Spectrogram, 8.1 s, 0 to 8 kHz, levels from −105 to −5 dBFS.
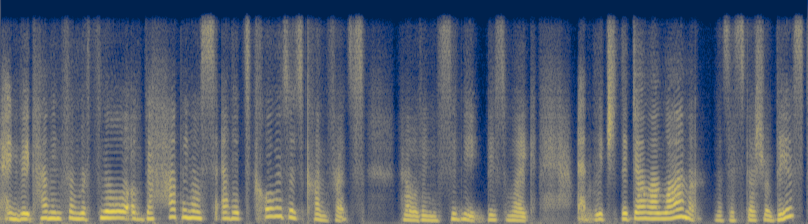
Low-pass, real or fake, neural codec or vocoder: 7.2 kHz; fake; codec, 16 kHz, 0.5 kbps, FreqCodec, smaller model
